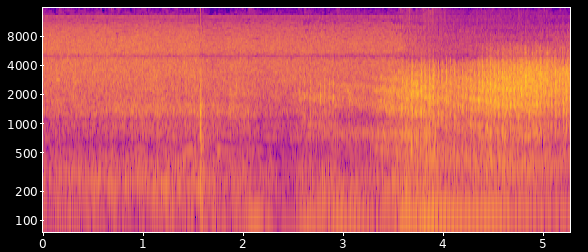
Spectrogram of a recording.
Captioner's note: plane Flies Overhead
